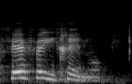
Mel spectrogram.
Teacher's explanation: ese fricativo velar está siendo representado en la escritura con j en la palabra ingenuo ingenuo también vemos ahí el fonema fricativo velar · Entonces vemos que en jefe, el primer fonema es un fricativo velar sordo. Ese fricativo velar está siendo representado en la escritura con J. · En la palabra ingenuo, también vemos ahí el fonema fricativo velar, pero está representado en la ortografía del español con letra G.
